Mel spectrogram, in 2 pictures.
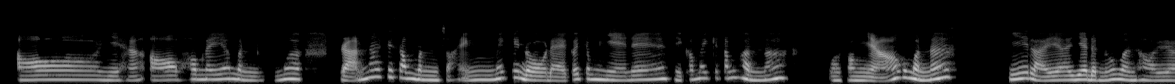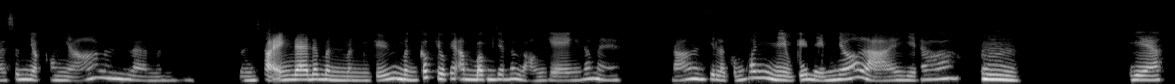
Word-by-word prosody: ờ, 205 - -6 0.8
vậy 195 0 -6
hả? 195 +1 -11
Ờ, 200 - -7 0.3
hôm 235 -1 -4
nay 230 +1 -3
á 255 - -1
mình 230 -5 -1 0.3
cũng 210 +4 -6 0.6
rảnh 240 - -1
á, 330 - -4
cái 335 - -4
xong 280 -4 +1
mình 205 -3 0
soạn 210 +1 -5
mấy 270 +4 -1
cái 315 -3 -4
đồ 195 -3 0
đạc 175 -2 -6
ở 235 - -4
trong 230 -3 +1
nhà 195 -2 -4
ra 205 - -4
á, 230 +4 -2
thì 195 -3 -9
có 220 - -9
mấy 280 +3 -5
cái 295 - -19
tấm 285 +1 -7
hình 195 -5 0
á, 210 +5 -2 0.5
hồi 190 0 -7
còn 190 -1 -3
nhỏ 175 - -1
của 320 - -2
mình 205 -6 +3
á, 275 +9 +2 0.6
với 255 +4 +1
lại 190 -7 -2 0.2
gia 220 - +3
đình 205 -2 0
của 225 - +1
mình 210 -4 0
hồi, 185 -2 -6
à, 185 0 -6
sinh 230 -1 +3
nhật 210 -4 +1
còn 200 -1 -4
nhỏ 185 +8 -4
nên 260 -3 +2
là 190 -3 -6
mình 185 +1 -12 0.6
mình 190 0 -2
soạn 215 +1 +5
ra 225 0 +7
để 235 - +4
mình 215 -4 +2
mình, 185 -1 -4
kiểu, 200 +4 +1
mình 210 -4 +3
cất 310 - +3
vô 245 - +6
cái 260 - -2
album 220 -2 +4
cho 230 - +1
nó 240 +3 +1
gọn 185 -4 -4
gàng 185 +1 -6
đó 245 - -1
mà. 255 - +3 0.7
Đó, 190 +4 -4 0.2
chỉ 230 - +1
là 205 -3 -1
cũng 205 +5 -4
có 305 - 0
nhiều 235 -12 +3
kỷ 215 - +3
niệm 200 -3 +2
nhớ 240 +4 +5
lại 180 +3 +1
vậy 190 -1 -3
đó. 215 +3 -5 0.5
Ừm. 225 -5 +9 1.1
Yeah. 210 0 +2
210 Hz, 215 wpm, -21 LUFS, 190-235 Hz, 1.1 s, Ừm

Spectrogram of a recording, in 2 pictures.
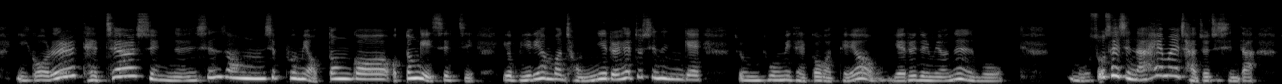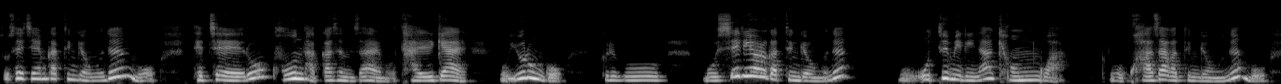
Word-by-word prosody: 이거를 255 - -1
대체할 345 - -1
수 380 -9 -3
있는 185 -4 -4
신선 300 - +4
식품이 280 -2 +1
어떤 260 0 +2
거 240 -2 -1
어떤 280 +12 +4
게 280 - +6
있을지 185 -7 -7 0.3
이거 200 -3 -2
미리 205 +6 0
한번 250 -4 0
정리를 220 +8 -1
해두시는 285 -5 0
게 215 -2 -5 0.3
좀 185 -1 -3
도움이 200 +1 -3
될 180 -4 -7
것 180 - -1
같아요. 170 - -5
예를 165 +4 -3
들면은 185 +2 -2
뭐, 160 0 -9 0.6
뭐 180 - -8
소시지나 295 - +1
햄을 400 - -3
자주 175 - -5
드신다 175 -3 -9 0.3
소시지 265 -1 +1
햄 255 0 +3
같은 250 -2 -2
경우는 205 - +1
뭐 - - -6 0.4
대체로 195 - +1
구운 260 -4 +8
닭 250 - -3
가슴살 180 -3 -2
뭐 145 - -10
달걀 180 -1 0 0.3
뭐 - - -4
요런 275 -3 +7
거. 155 -1 -4 0.3
그리고 190 -1 -2 0.4
뭐 175 - -3
시리얼 380 - +5
같은 220 -5 0
경우는 180 - -1 0.5
뭐 - - -9
오트밀이나 240 -2 +3
견과 190 -5 -1 0.3
그리고 150 -3 -11
과자 190 +4 -1
같은 185 -2 -4
경우는 160 - 0
뭐 - - -6
200 Hz, 285 characters per minute, -23 LUFS, 180-270 Hz, 0.6 s, 구운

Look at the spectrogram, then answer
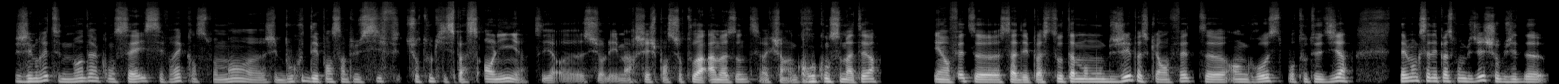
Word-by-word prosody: J'aimerais 140 +8 0
te 195 - -9
demander 135 +6 -1
un 160 - -1
conseil, 130 0 -1
c'est 150 -4 -4
vrai 135 +8 -3
qu'en 125 - -10
ce 120 -1 -11
moment, 120 0 -3
heu, - - -7
j'ai 105 0 -6
beaucoup 130 +9 -5
de - - -6
dépenses 130 -3 0
impulsifs 120 +4 -5
surtout 130 +3 -5
qui 135 -3 -8
se 115 - 0
passent 110 0 -1
en 125 - +4
ligne, 125 0 +1
c'est-à-dire, - - -7
heu, - - -9
sur - - -5
les - - -7
marchés - - -3
je - - -4
pense - - -5
surtout - - +1
à - - +10
Amazon, 110 +1 +2
c'est - - -12
vrai 105 - -4
que - - -11
je - - -2
suis 100 - -4
un - - -6
gros 125 +5 +1
consommateur 130 -1 +2 0.6
et 120 - +2
en 110 - +3
fait 150 +4 -1
heu, 110 -1 +6
ça 110 - +4
dépasse 110 +1 +1
totalement 130 +1 +4
mon 130 0 +2
budget 125 +9 +5
parce 150 -8 0
qu'en 110 -2 -1
fait, 150 +6 -3
heu, 115 -2 +4
en 120 0 -1
gros 125 +6 +2
c 150 0 -6
pour - - -5
tout 125 - -7
te 125 - -2
dire 145 +7 +3 0.5
tellement 150 +4 +4
que 170 - -1
ça 165 - +3
dépasse 150 -1 +2
mon 145 - +1
budget 145 +8 +2
je - - +2
suis 145 - +1
obligé 120 -2 -2
de 120 -1 0
125 Hz, 270 wpm, -24 LUFS, 115-145 Hz, 0.6 s, à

